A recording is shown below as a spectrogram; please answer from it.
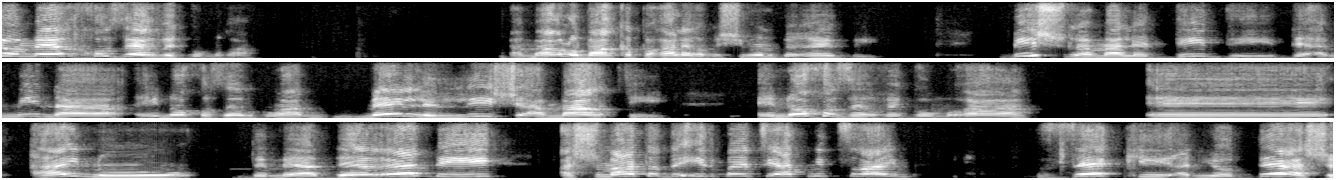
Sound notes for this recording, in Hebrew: השיעור הועבר והוקלט בזום בחודש אדר א ה'תשפ"ב.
